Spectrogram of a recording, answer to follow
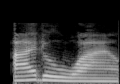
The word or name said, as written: idlewild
